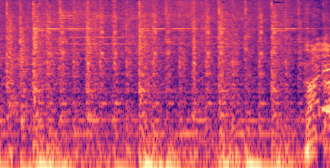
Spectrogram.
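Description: Background score music: a low pulsing bass note under sustained higher tones, with quick light ticks running through it.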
